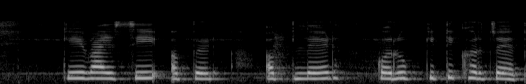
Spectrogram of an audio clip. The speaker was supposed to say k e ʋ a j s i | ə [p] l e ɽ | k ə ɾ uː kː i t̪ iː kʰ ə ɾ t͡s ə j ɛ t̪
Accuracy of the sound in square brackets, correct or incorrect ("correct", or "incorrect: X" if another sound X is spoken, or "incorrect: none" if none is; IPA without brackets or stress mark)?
correct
